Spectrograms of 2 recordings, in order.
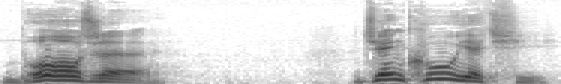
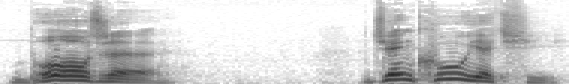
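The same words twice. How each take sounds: First: It is said in a solemn, pious praying tone. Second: The same.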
